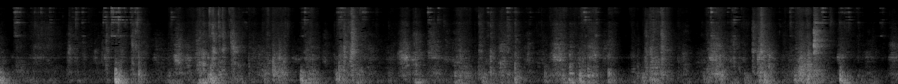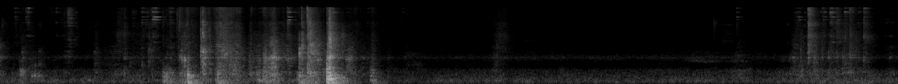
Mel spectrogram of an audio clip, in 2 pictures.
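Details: Female Belgian Malinois at play before her morning park walk: rapid, breathy panting bursts and soft whimpers crowd the first fifteen seconds, then the room falls almost silent, with one brief noise near the end.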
